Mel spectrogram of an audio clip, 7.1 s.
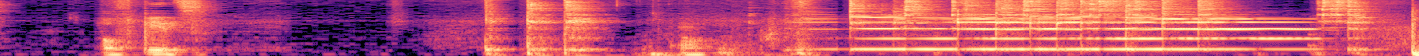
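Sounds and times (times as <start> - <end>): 
speech: 0.5 - 1.2
cowbell ringing: 3.7 - 7.0.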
